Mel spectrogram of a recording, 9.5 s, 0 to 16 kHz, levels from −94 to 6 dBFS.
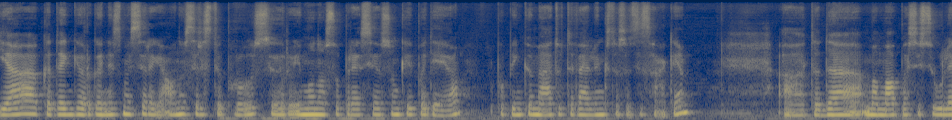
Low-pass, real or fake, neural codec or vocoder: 14.4 kHz; fake; autoencoder, 48 kHz, 128 numbers a frame, DAC-VAE, trained on Japanese speech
